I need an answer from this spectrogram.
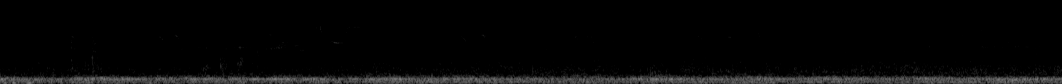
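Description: Faint, scattered short bird chirps and peeps over a steady low background hum.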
